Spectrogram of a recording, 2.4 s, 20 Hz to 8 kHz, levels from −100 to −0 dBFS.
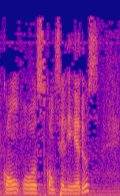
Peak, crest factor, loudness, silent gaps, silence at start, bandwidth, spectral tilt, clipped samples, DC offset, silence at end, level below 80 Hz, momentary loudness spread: -12 dBFS; 18 dB; -28 LUFS; none; 0 s; 7.6 kHz; -5 dB/octave; under 0.1%; under 0.1%; 0 s; -52 dBFS; 13 LU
